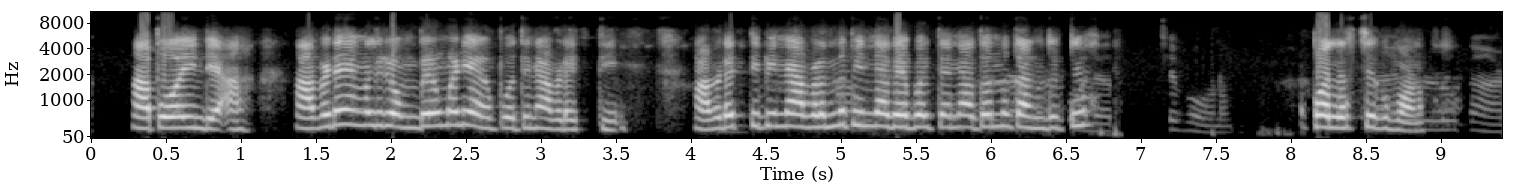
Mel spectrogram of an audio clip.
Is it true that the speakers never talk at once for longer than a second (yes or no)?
yes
